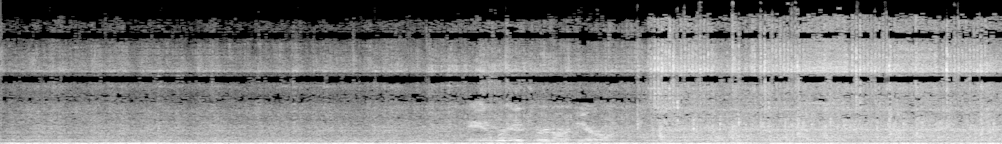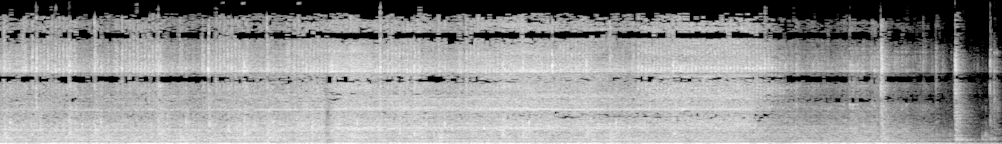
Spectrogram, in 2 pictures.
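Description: Rollem air-vacuum-fed perforating and numbering machine switched on and running, with its vacuum pump and rollers giving a steady hum. From about six seconds in, sheets feed through with a regular beat of about two a second and a hiss of air. Near the end the machine cuts off.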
